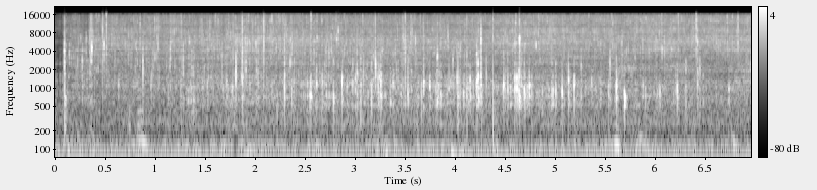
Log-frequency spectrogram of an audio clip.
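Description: A sheet of gim-bugak (dried laver coated with glutinous rice paste and sesame seeds) is lowered into hot oil and starts sizzling at once. A dense, steady crackle and spatter of popping oil goes on as it fries.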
